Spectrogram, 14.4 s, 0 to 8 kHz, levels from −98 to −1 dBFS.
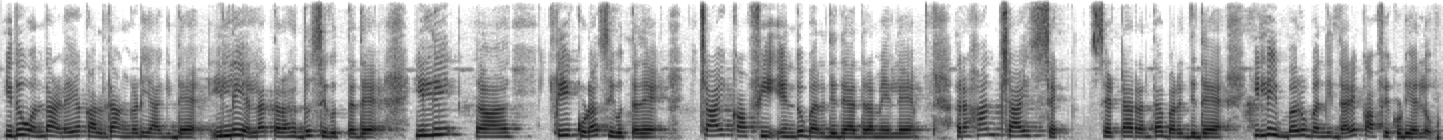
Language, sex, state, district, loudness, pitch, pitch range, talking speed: Kannada, female, Karnataka, Shimoga, -14 LUFS, 235 Hz, 210-270 Hz, 125 wpm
